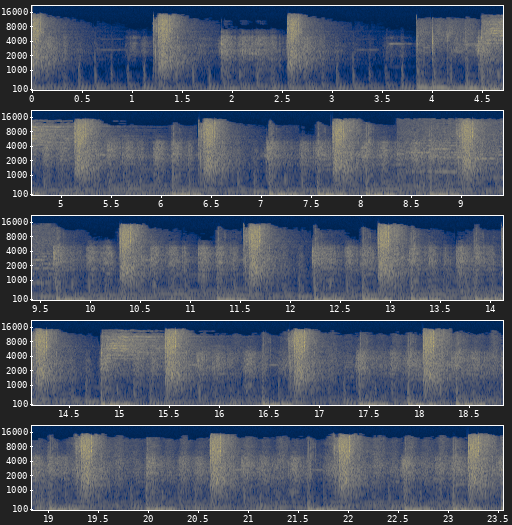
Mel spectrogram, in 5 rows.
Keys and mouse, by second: 1.2-3.0 drag, 2.6 ctrl+i, 2.8 h, 3.0 middle click, 3.2-4.2 drag, 3.7 q, 4.2 middle click, 4.7 Tab, 4.8 a, 5.0 middle click, 5.8 click, 8.5 click, 9.5 middle click, 11.0-12.2 middle drag, 14.4 click, 15.3 middle click, 15.6 click, 16.7 ctrl+z, 16.7 middle click, 17.4 click, 19.1 middle click, 19.6 click, 20.6 middle click, 21.3 middle click, 21.6-22.6 drag, 22.6-23.5 middle drag, 23.1 ctrl+b.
